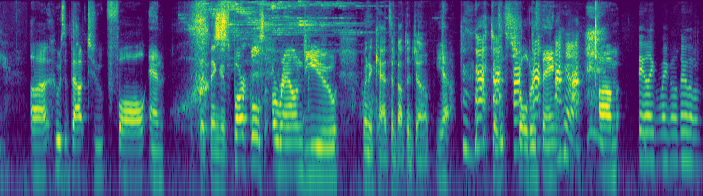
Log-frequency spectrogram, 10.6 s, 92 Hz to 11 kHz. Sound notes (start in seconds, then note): 2.6 imitates air whooshing; 7.0 laughs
